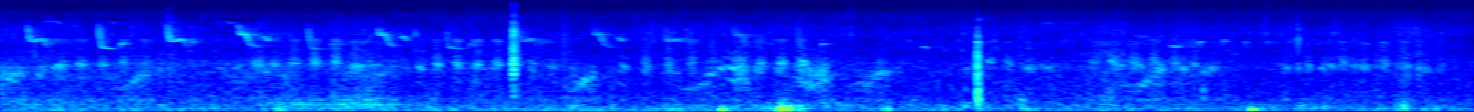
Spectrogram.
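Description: Birds calling: a fast series of short, high, falling chirps, thick in the first few seconds and thinning out after, with a couple of sharp clicks.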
